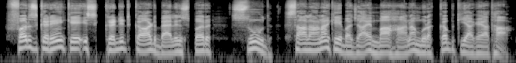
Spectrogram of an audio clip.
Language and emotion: Urdu, neutral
